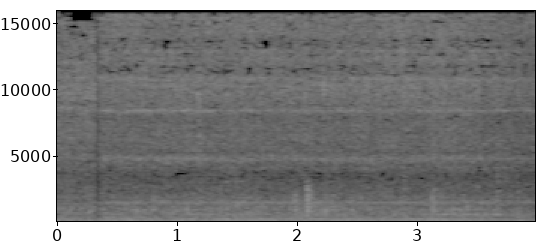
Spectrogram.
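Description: Oil trickles into a metal pan.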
